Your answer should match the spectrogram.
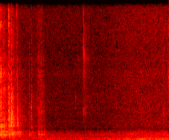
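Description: Small plastic toy pieces handled and fitted together, with a sharp click right at the start, over a steady low hum.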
